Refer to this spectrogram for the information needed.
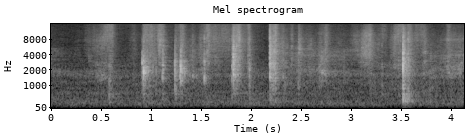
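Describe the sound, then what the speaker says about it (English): A deck of tarot cards is shuffled by hand in a series of quick riffling bursts and soft taps, irregularly spaced and close, with quiet gaps between. "I'm just going to give these a shuffle too"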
